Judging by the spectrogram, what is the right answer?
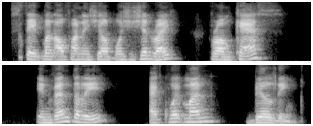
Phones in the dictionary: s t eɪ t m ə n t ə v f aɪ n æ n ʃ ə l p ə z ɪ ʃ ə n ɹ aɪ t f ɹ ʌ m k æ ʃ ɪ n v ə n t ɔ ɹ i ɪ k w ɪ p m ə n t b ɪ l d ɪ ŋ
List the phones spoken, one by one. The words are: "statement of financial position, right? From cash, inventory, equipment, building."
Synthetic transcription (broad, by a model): s t eɪ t m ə n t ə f aɪ n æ n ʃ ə l p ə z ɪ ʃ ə n ɹ aɪ t f ɹ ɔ m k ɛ s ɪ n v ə n t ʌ ɹ i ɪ k w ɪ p m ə n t b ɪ l d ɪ ŋ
